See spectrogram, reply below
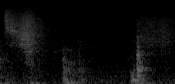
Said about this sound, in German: Moment, ich mache kurz meine Tür zu.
